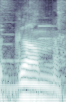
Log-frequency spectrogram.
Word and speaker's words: Gaume: Él se llama Gaume, se escribe Gaume o Gaume, pero se pronuncia gum.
